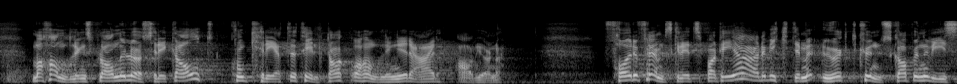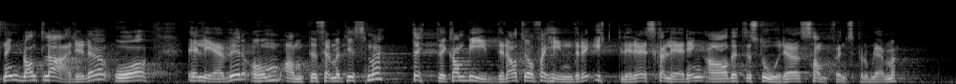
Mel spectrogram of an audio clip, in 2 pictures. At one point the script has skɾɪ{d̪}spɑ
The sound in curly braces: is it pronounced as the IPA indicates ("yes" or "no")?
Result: no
